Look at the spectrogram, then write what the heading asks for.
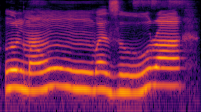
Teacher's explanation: லைட்டா வந்து குன்னா செய்யணும் குன்னா மூக்குல மறைச்சு ஓதணும்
